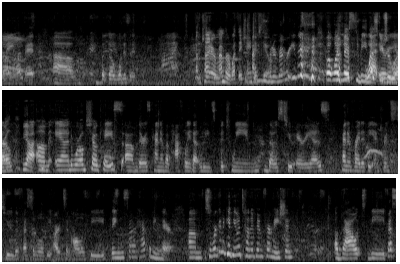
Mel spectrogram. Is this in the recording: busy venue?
yes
